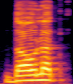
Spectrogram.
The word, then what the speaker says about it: दौलत: दौलत क्या लिखेंगे दौलत दौलत किस तरीके से उच्चारण हो रहा है दौ लत तो पहले क्या आएगा दौ अब देखो दौ बोल रहे हैं ना अपन देखो द में औ की मात्रा का उच्चारण हो रहा है दौ मैंने क्या बोला दौलत ना कि दौलत दौलत तो दौ यह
